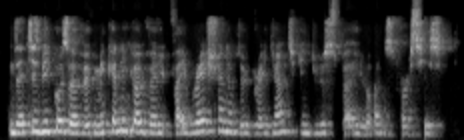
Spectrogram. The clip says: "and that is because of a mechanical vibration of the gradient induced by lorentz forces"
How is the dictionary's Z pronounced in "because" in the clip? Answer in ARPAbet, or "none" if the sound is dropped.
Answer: Z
